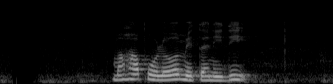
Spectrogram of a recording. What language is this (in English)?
Sinhala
